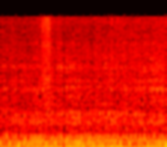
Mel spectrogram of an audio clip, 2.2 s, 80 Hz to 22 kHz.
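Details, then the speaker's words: 1962 Rambler American 400, cold start with exhaust heat choke on, running rich: steady low idle, slightly lumpy, no whirring, belt rubbing or bearing noise; sounds like a normal engine. "Ah, listen to the sound of silence though. Can you hear that? It just sounds like an engine. There's no whirring, there's no belts rubbing, there's no bearing noise."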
